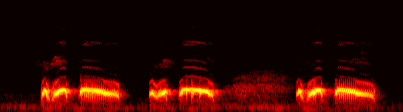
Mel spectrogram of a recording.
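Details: Spotted dove in hap boi voice, a full song of calling, urging and cooing recorded without background noise; three soft double coos, each a tremulous short note leading into a steady, gradually lowering tone.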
